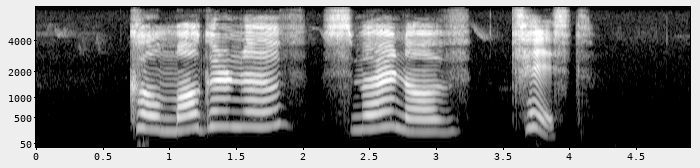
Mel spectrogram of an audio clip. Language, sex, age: English, female, 18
